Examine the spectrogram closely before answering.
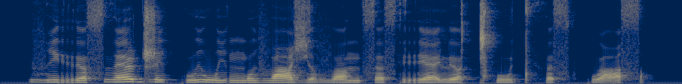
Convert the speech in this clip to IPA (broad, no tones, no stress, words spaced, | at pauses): virʲɒsðɛɖ͡ʐi kʷiwi ŋʷivɑʑə vɒnsəs rʲælʲɒǀʰutʲθəs kʷɑs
